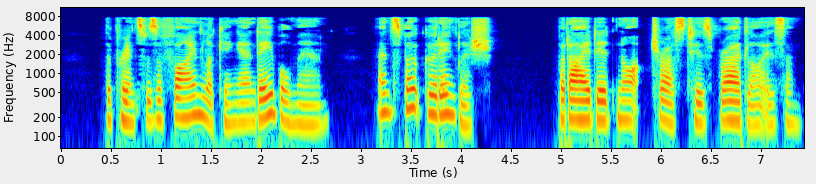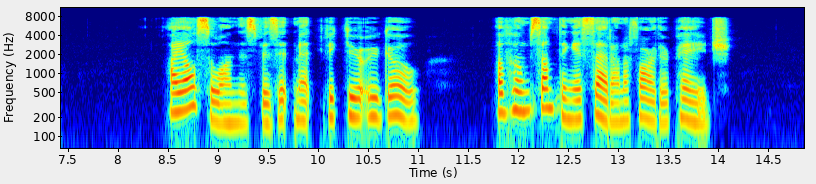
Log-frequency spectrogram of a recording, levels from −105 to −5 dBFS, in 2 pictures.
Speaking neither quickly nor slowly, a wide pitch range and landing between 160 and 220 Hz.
No: average, 155 wpm; average, 3.6 semitones; medium, 185 Hz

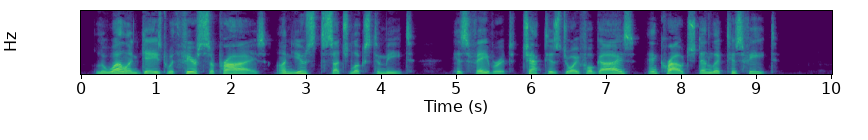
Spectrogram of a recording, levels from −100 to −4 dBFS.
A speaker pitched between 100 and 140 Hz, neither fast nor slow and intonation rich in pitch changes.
No: low, 135 Hz; slow, 115 wpm; wide, 7.6 semitones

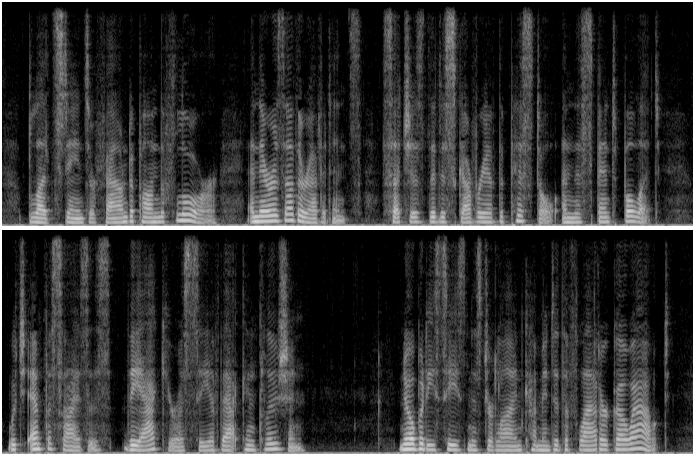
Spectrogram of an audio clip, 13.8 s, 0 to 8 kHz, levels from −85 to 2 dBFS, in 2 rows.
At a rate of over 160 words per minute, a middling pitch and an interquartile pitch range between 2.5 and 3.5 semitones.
Yes: average, 175 wpm; medium, 165 Hz; average, 2.9 semitones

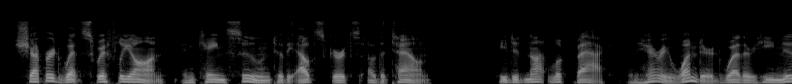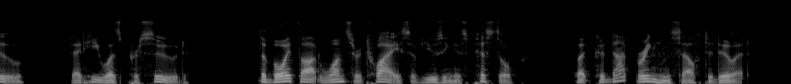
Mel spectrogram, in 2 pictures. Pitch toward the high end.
No: low, 105 Hz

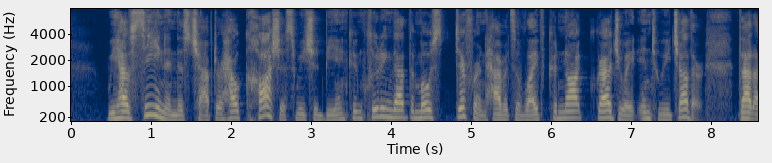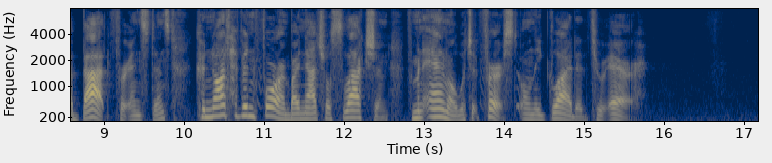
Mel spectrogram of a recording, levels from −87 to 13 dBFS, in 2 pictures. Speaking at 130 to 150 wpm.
No: average, 175 wpm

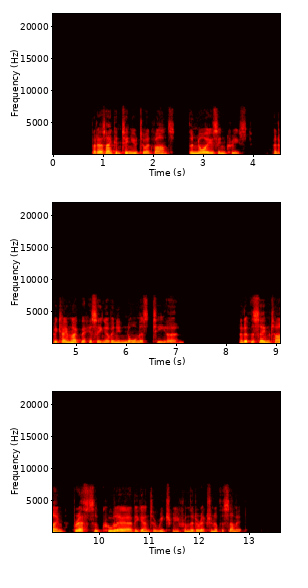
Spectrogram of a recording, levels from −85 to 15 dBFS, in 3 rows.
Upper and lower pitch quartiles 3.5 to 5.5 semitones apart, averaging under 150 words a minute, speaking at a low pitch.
No: average, 4.7 semitones; average, 165 wpm; low, 130 Hz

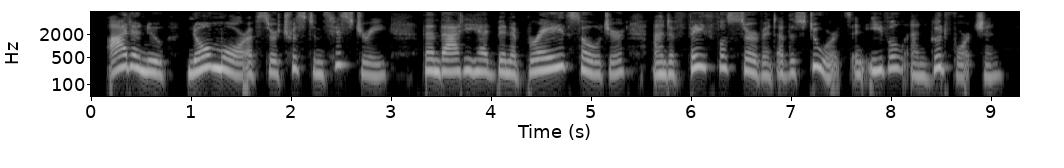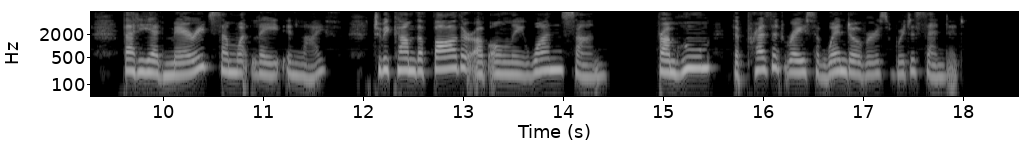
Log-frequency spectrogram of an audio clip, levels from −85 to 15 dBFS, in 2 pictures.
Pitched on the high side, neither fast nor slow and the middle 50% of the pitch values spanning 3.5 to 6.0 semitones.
Yes: high, 215 Hz; average, 170 wpm; average, 4.5 semitones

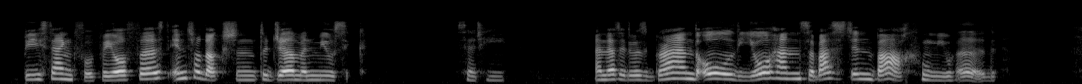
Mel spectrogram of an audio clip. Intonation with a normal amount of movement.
Yes: average, 4.2 semitones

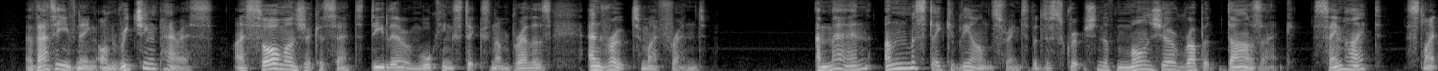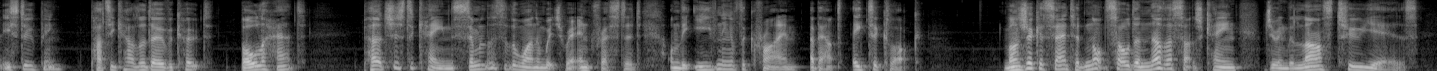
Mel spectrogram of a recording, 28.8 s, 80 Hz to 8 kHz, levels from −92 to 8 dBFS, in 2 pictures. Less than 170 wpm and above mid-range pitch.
No: average, 155 wpm; medium, 140 Hz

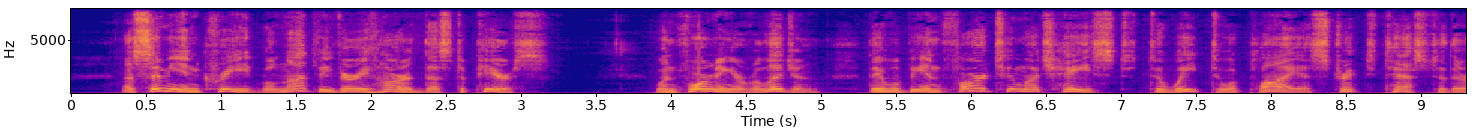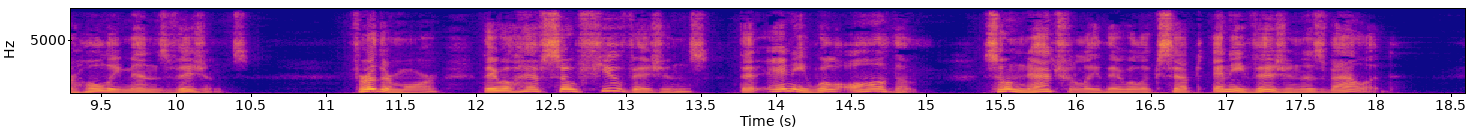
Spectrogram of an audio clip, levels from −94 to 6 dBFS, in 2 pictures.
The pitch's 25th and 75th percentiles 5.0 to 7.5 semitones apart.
Yes: wide, 5.6 semitones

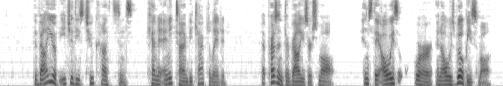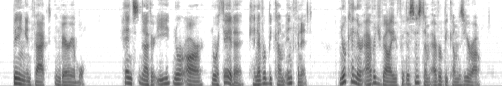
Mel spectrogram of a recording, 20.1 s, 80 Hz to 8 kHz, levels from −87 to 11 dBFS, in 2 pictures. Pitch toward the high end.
No: medium, 140 Hz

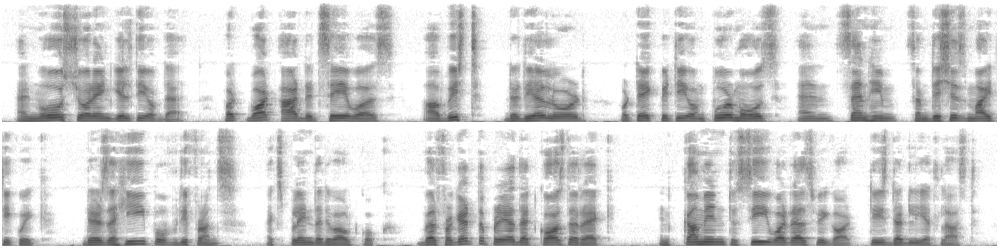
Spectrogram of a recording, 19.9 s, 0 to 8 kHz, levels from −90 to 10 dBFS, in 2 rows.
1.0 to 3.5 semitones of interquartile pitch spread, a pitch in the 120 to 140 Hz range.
Yes: average, 2.9 semitones; low, 135 Hz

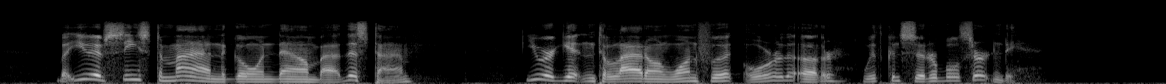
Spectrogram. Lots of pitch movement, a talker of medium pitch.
Yes: wide, 6.4 semitones; medium, 145 Hz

